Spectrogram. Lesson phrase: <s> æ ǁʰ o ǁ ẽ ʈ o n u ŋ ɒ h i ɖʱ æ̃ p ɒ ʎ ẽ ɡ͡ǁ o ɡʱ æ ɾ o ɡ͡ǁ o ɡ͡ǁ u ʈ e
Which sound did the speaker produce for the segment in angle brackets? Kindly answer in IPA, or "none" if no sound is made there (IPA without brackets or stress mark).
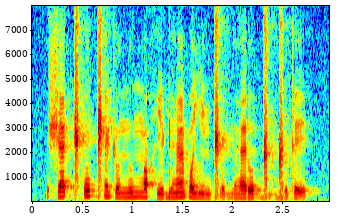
ʃ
